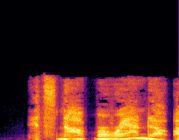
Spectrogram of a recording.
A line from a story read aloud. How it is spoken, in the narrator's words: I whispered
